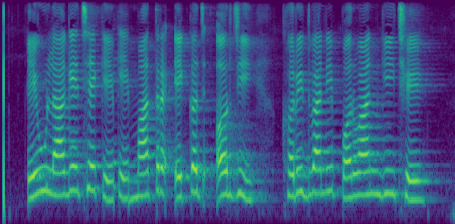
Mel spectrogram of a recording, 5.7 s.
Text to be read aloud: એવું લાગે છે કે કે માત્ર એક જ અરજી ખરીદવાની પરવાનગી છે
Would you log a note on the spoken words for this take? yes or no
no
